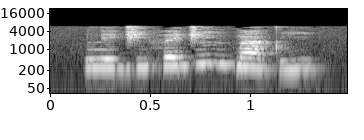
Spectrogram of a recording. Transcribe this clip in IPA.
le˨d͡ʒi˨fɛ˨˦d͡ʒĩ˦ ɡ͡bã˦˨ti˨˦

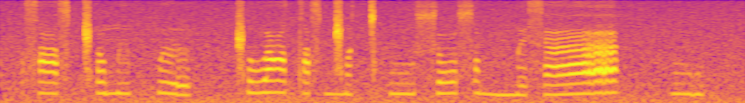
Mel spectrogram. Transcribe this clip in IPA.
sˤaːsˤǁomɪːpːə | ǁoː tˤasˤŋ͡ǁɔǀʰuː suːsˤ ʏmːɛsaː | u

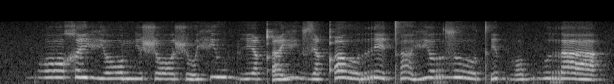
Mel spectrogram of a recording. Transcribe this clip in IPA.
bʱɔː˥χɪː˥ vʲɔː˨ mʲʊ˨˦ʃɔː˨ʃo˨˩˦ fʲuː˥bʱɪː˨qʼe˨˩˦vʲṳ˥˨ zɪ˨qʼoː˥˨re˥˨ tʼa̤˥˨vʲɔ˥rzoː˥˨ tʼɪ˥bʱɔ˨˦bʱu˥raː˥˨

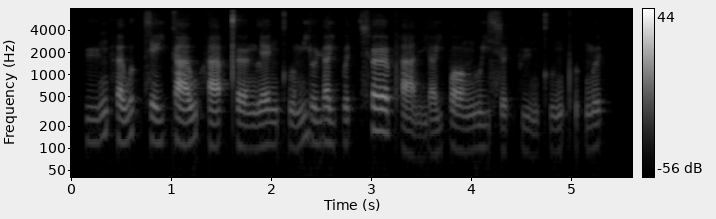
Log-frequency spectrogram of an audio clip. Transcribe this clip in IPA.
yː˨˥ŋhɐ˨˥w ʊ˥k̚ se˨˥jkaː˨˥w haː˨˥p̚t̪ʰœː˨ŋlɛː˧ŋkʷʰɐ˨˥m jɵ˨˧ɥ ɐ˨jpɵ˧t̚t͡sʰœː˥ pʰaː˨˩njɐ˨˥jpɔː˨ŋuː˧j sɵ˨t̚fyː˨˩ŋkʷʰɪ˨˥ŋ pʰʊ˧k̚mɵ˥t̚

